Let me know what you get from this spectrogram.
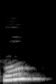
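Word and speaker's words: who: यहाँ पे W silent, तो ये हु बोला जाता है, हुज बोला जाता है, हुम बोला जाता है, हुएवर, ऐसे वर्ड जो होते हैं।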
